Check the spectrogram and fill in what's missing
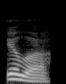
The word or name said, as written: illa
